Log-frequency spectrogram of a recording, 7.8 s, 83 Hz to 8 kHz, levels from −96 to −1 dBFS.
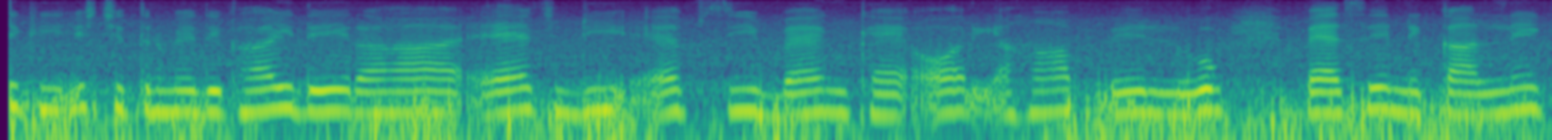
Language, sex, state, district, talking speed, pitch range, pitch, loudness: Hindi, female, Uttar Pradesh, Jalaun, 125 wpm, 200-215 Hz, 205 Hz, -19 LUFS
